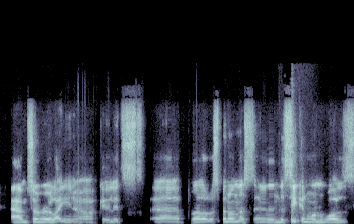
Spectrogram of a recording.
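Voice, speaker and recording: In a New Zealand accent, a man speaks at a medium pitch and a moderate pace with ordinary pitch variation. The recording is very clean, with a silent background. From New Zealand, Auckland. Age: 20s. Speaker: food business co-founder. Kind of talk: interview.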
